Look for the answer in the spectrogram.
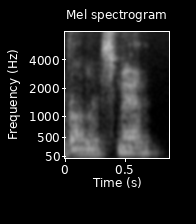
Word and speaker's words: Robert Smith: Robert Smith, I can spell it if you'd like. – I always ask everybody to, so I'm going to ask you to go ahead. – R-O-B-E-R-T-S-M-I-T-H.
